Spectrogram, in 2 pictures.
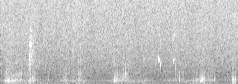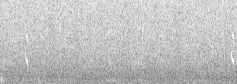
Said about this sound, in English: One of the wild birds starting to call here.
